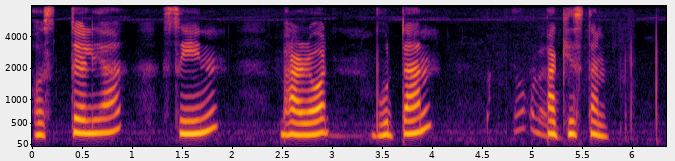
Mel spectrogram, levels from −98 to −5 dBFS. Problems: background conversations at intervals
